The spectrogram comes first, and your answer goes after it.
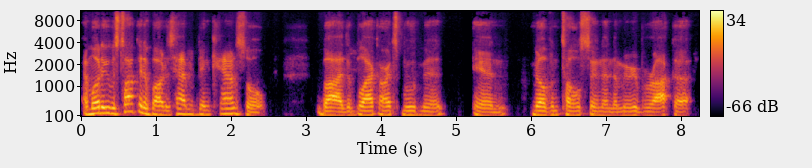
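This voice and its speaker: Older man with a dark, husky voice. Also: medium pitch, normal speed. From Hawaii. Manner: rambling, many fillers and restarts, warm anecdotes. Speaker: poet and guest. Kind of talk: reflective storytelling conversation.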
